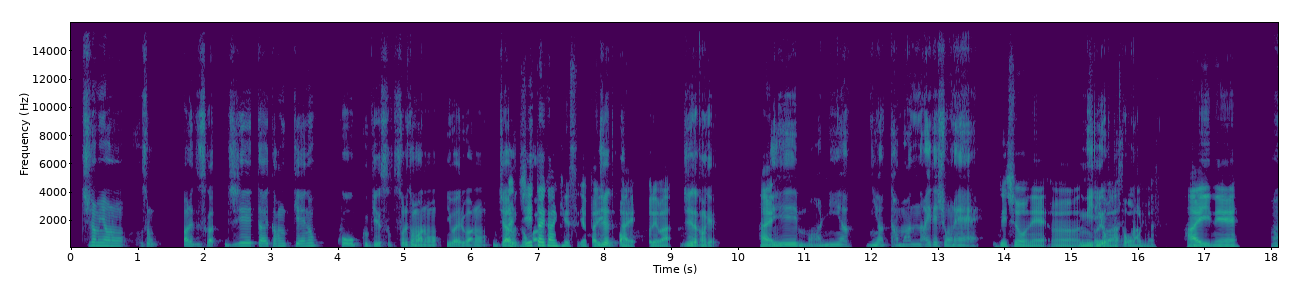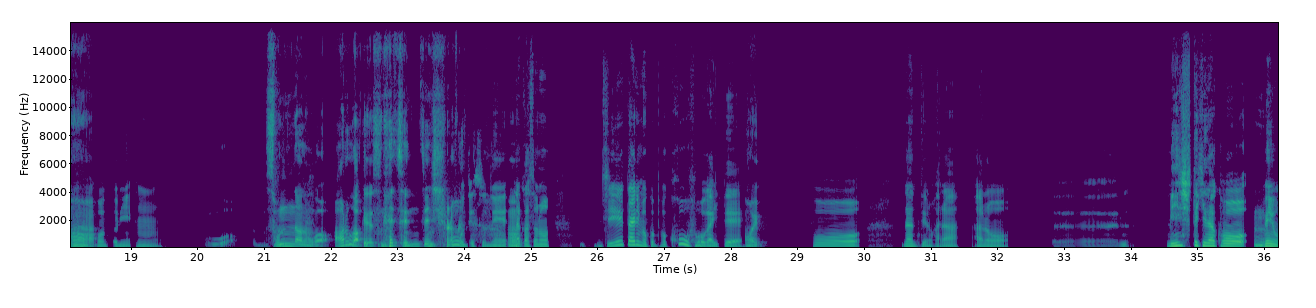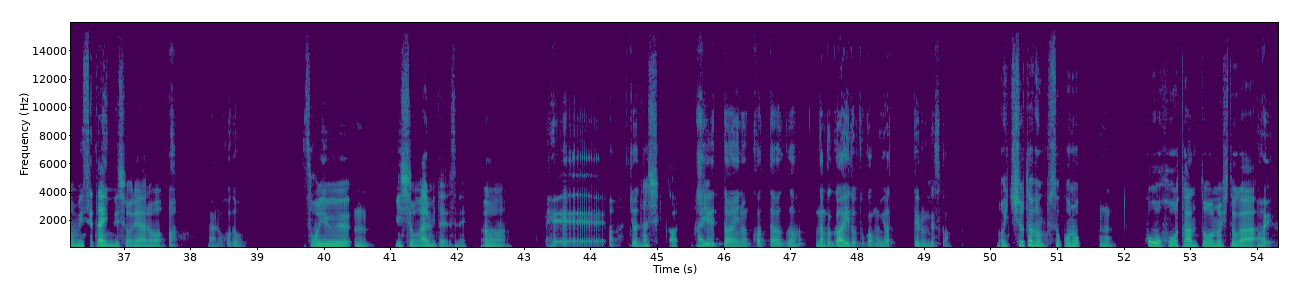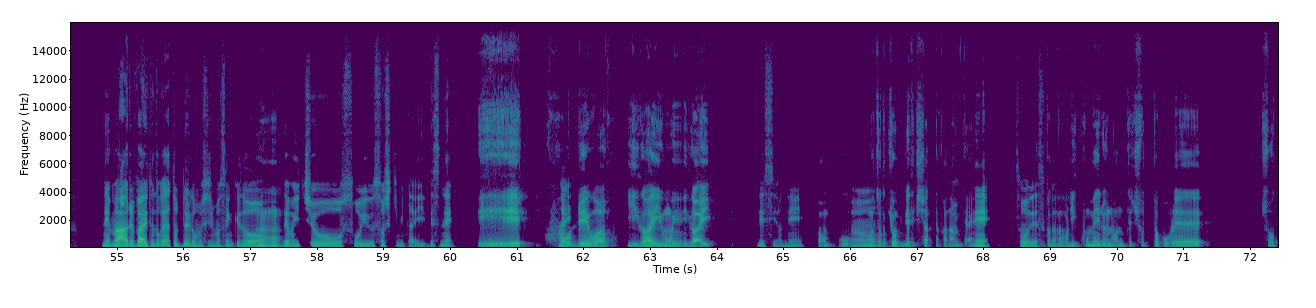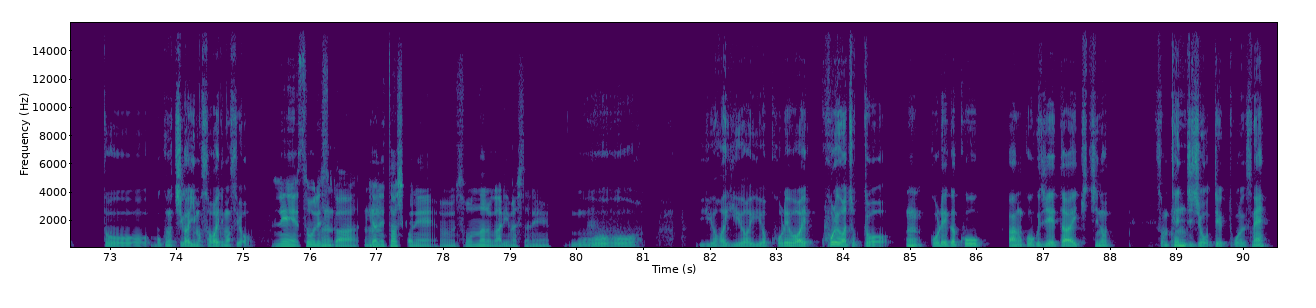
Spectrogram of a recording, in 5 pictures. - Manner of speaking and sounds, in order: unintelligible speech; other noise
- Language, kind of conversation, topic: Japanese, podcast, 地元の人しか知らない穴場スポットを教えていただけますか？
